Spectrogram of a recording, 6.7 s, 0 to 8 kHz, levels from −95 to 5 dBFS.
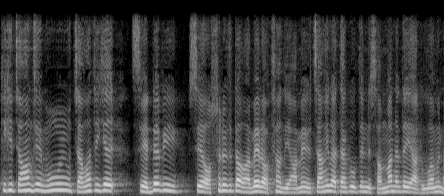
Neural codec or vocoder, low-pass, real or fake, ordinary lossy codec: codec, 16 kHz, 0.5 kbps, FunCodec, trained on LibriTTS, 25 frames a second; 7.2 kHz; fake; none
